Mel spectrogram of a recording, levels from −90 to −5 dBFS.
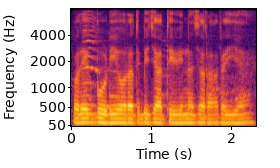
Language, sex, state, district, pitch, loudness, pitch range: Hindi, male, Uttar Pradesh, Saharanpur, 110 Hz, -15 LUFS, 105-110 Hz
